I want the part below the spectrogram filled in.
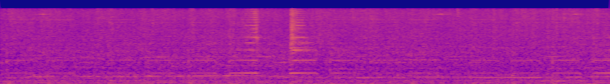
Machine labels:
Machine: slide rail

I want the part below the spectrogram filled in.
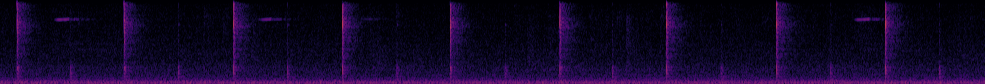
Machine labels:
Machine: valve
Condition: normal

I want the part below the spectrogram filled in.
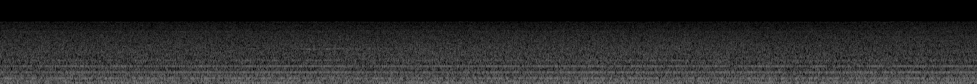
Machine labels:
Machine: fan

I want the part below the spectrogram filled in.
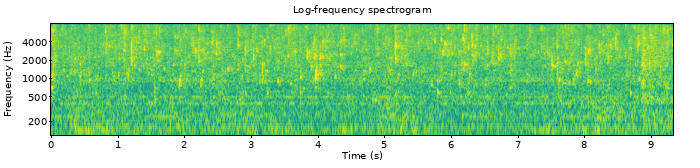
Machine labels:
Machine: pump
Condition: normal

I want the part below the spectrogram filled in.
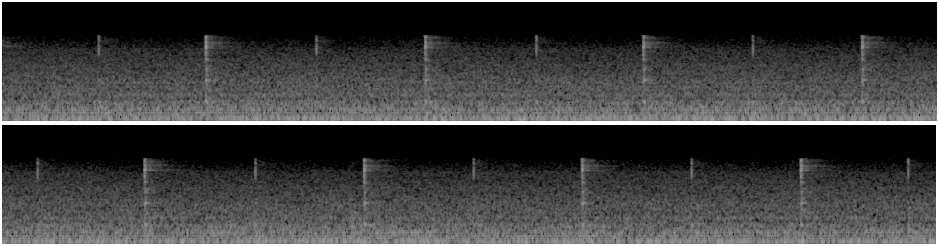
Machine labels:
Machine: valve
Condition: normal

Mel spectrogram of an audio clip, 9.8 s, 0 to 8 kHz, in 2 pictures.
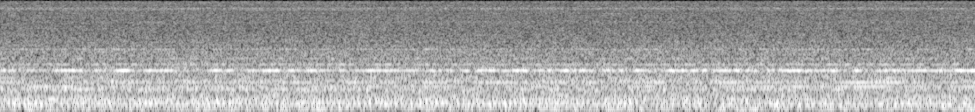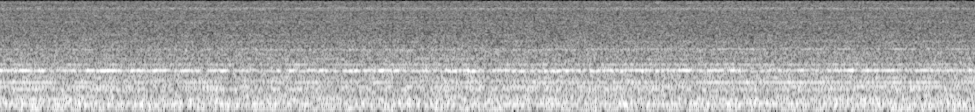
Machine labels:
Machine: fan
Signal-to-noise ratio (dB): -6 dB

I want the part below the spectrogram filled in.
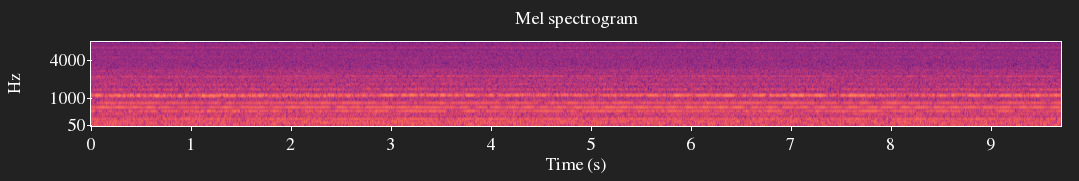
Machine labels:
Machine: fan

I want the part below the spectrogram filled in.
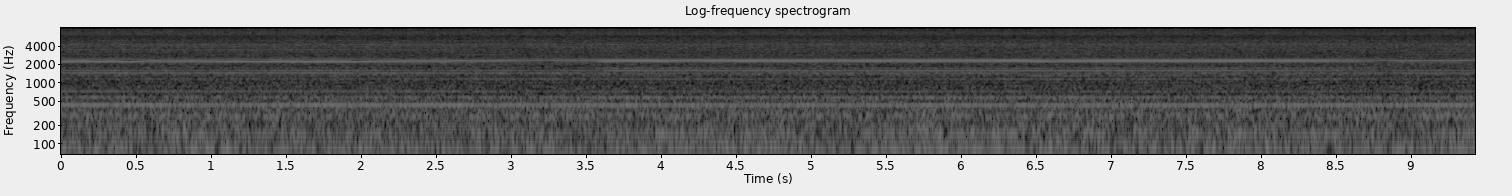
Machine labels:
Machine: pump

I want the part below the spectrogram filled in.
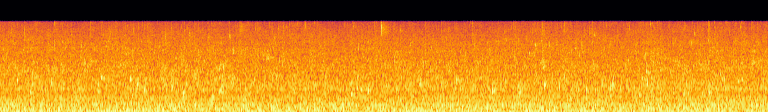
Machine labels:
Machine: pump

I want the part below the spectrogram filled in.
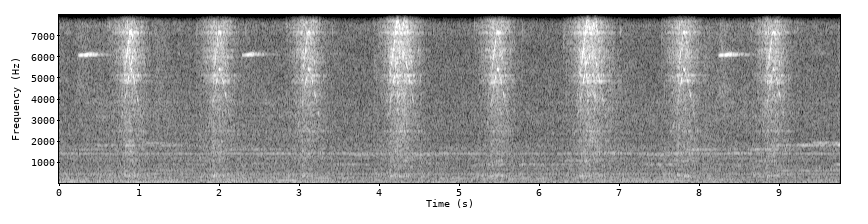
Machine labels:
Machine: slide rail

